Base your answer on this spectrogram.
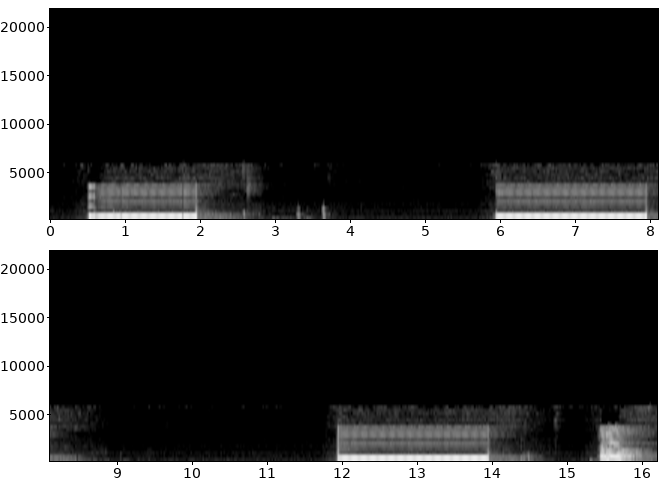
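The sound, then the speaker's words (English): A phone line rings out while calling, three steady two-second ring tones separated by long silent pauses, before a voice briefly answers at the end. “We'll try him again.”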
